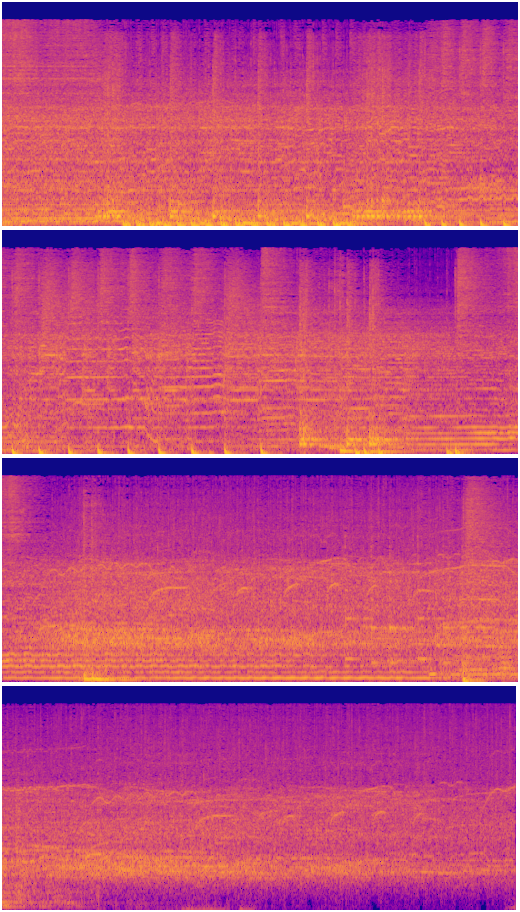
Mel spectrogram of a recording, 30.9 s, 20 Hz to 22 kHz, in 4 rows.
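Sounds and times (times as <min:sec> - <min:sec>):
electronic rock band playing: 0:00.0 - 0:24.8
crowd cheering: 0:00.0 - 0:30.9.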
